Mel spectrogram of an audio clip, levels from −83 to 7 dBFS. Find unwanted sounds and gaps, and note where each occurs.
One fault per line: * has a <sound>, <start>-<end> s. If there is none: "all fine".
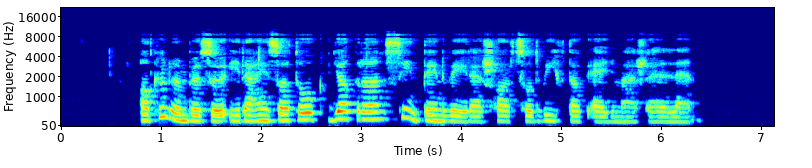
all fine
